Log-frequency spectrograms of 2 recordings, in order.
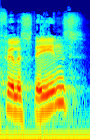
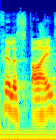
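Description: First: It is said in a non-English pronunciation. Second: It is said in an English pronunciation.

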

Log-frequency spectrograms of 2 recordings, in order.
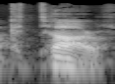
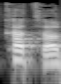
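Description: First: It is said with a long final vowel. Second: It is said short, like the word cutter. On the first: It follows the English spelling. "تلقاها كتار" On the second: It is close to the Arabic name. "كتر قريبة القطر"

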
